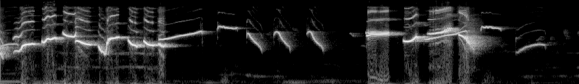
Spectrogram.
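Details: Loud, fluent oriental magpie-robin song meant to provoke untrained magpie-robins into replying: a quick burst of looping whistled notes, a sustained rising whistle, several steep downslurred pips, then a harsh buzzy phrase and a final soft slur.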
